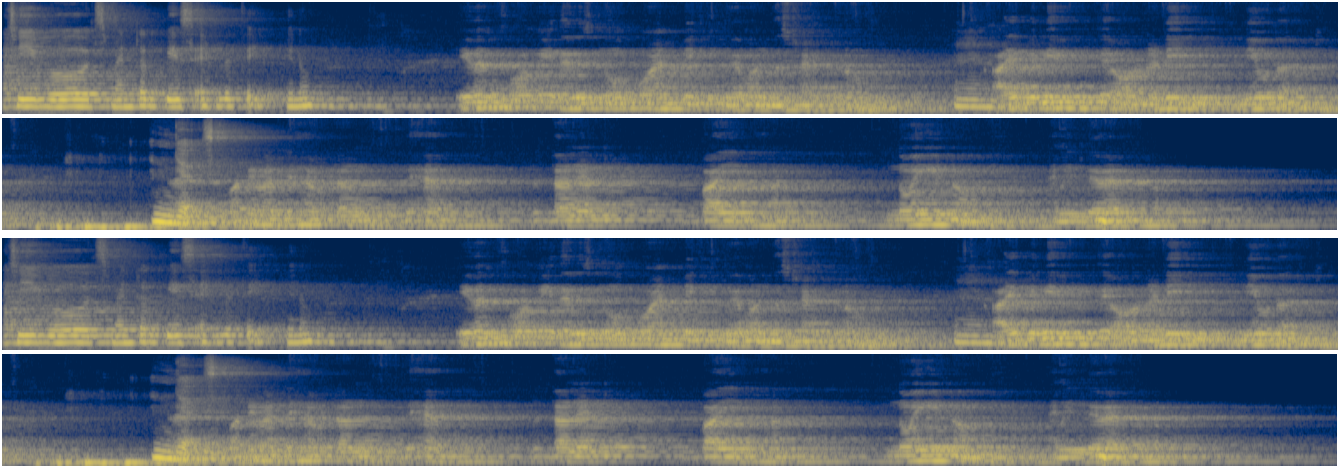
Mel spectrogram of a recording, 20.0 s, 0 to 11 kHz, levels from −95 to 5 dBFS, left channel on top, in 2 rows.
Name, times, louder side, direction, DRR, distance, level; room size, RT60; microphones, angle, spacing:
voice 1, 0.0-2.3 7.1-7.5 11.1-11.5 18.2-18.3, left 2 dB, 50° left, 4 dB, 0.9 m, -19 dB
voice 2, 3.4-6.7 7.4-9.8 11.3-13.5 14.0-14.6 15.1-16.0 16.6-18.7, equal, 10° left, 1 dB, 3.4 m, -24 dB
28.0 x 15.5 x 7.3 m, 2.7 s
head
